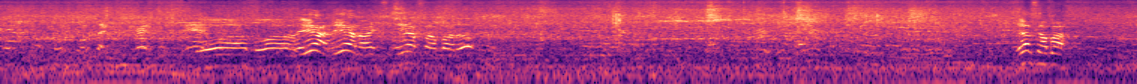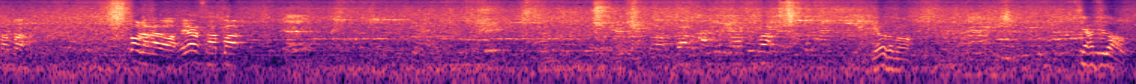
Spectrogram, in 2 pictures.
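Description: A middle-aged man talks with animation nearby.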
